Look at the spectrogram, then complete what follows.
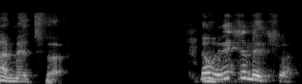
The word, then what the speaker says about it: mitzvah: The mitzvah, the word mitzvah in Hebrew is mitzvah. In Yiddish, it's mitzvah. I see. Which syllable is emphasized? Well, yes, and then it doesn't end with an ah, it ends with an eh in Yiddish.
